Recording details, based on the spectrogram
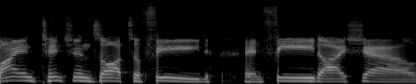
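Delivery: many creature voices speaking as one. The cockatrices answer the party's question about attacking the farms, in a booming chorus voice. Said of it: "you hear this booming voice as all of the chickens".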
